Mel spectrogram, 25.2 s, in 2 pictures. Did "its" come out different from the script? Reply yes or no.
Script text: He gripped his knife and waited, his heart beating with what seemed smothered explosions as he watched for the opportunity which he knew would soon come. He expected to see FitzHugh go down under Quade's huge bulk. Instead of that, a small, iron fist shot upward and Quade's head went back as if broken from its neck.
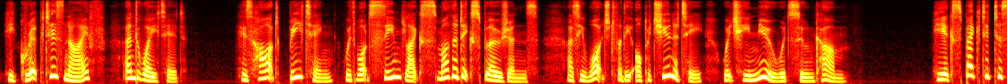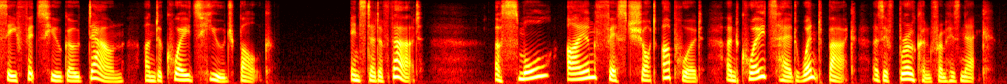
yes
